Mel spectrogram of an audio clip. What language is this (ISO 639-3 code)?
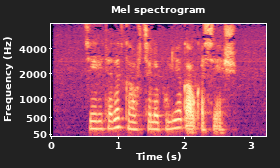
kat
